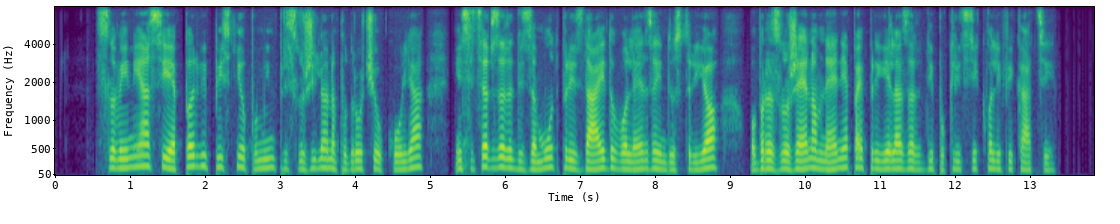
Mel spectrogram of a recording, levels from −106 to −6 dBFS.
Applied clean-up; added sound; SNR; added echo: none; none; none; none.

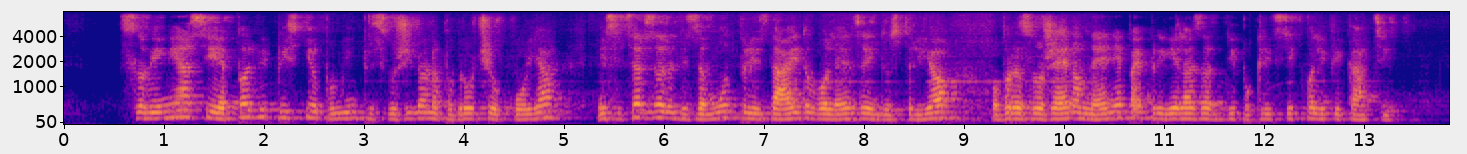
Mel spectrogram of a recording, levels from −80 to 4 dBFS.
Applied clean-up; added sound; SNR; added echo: neural separator model SepFormer DNS4.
